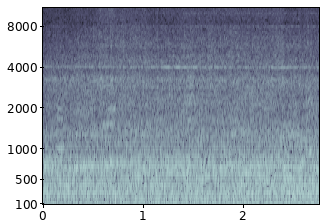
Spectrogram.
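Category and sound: vehicle, tram passing by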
